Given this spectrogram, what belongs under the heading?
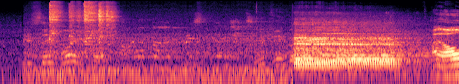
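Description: A train rumbles past in Seffner, Florida, with a loud horn blast partway through, while people talk over the noise nearby.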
